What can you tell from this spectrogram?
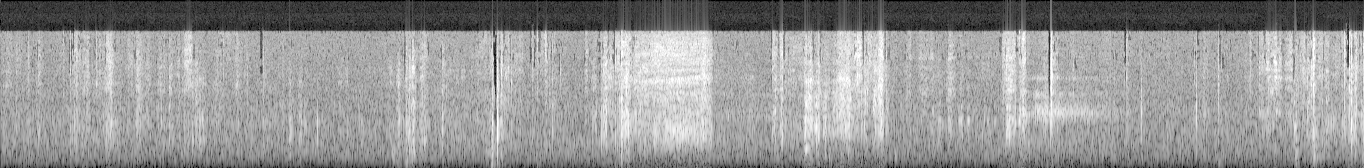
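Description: Stiff painted card and paper rustling and tapping as it is handled while being hand-stitched with a needle and thread, with a longer swish about six seconds in.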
